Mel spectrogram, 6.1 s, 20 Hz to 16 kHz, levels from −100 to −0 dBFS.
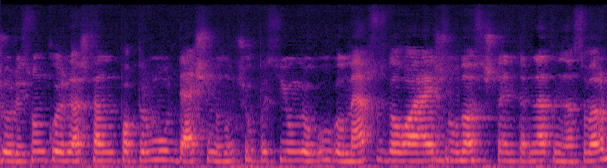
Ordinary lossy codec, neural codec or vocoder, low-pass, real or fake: AAC, 64 kbps; autoencoder, 48 kHz, 128 numbers a frame, DAC-VAE, trained on Japanese speech; 14.4 kHz; fake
